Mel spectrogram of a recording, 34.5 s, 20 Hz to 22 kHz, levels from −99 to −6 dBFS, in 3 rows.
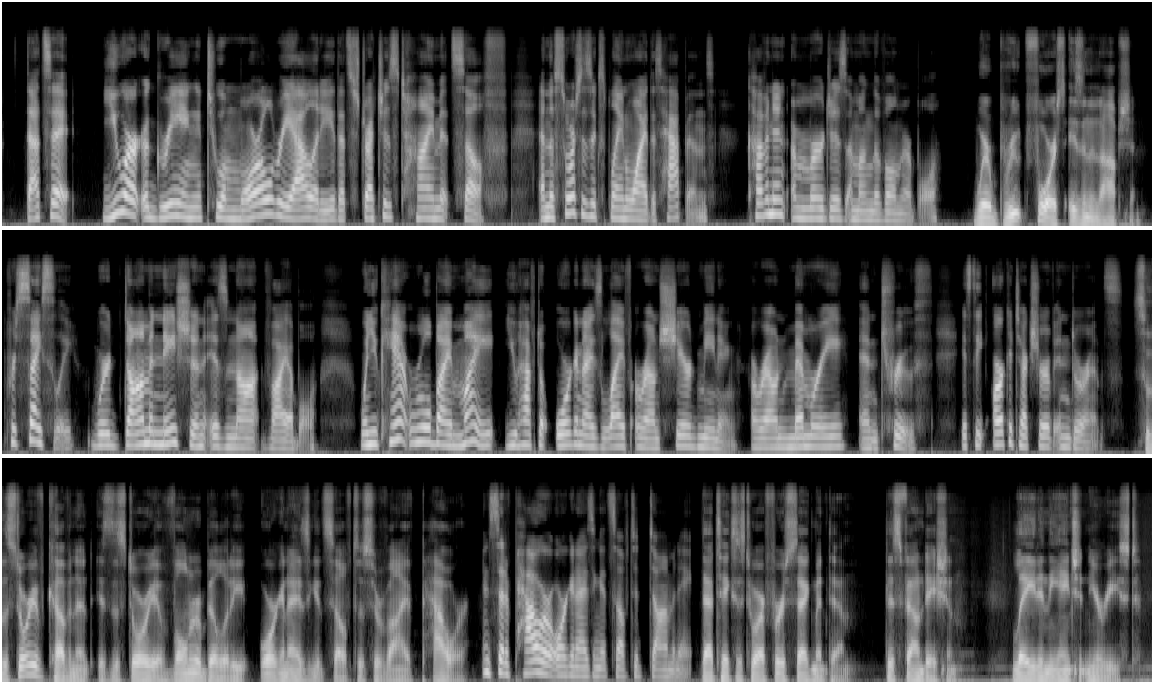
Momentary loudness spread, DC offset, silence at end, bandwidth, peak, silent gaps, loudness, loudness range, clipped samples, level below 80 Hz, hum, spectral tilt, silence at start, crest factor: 12 LU; under 0.1%; 0 s; 13.5 kHz; -8 dBFS; none; -28 LUFS; 4 LU; under 0.1%; -48 dBFS; none; -5 dB/octave; 0.15 s; 20 dB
